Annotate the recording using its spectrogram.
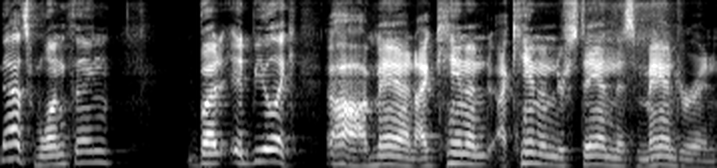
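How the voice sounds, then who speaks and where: A man speaks in a plain, everyday voice at a fairly high pitch. His pace is moderate and his pitch variation ordinary. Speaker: podcast guest. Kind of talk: casual chat.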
